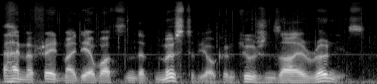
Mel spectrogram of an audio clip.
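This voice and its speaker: In a classic radio drama, an English-accented actor plays a confident, teasing gentleman detective, speaking precisely with theatrical condescension. His voice is fairly low, with lively intonation at a normal speed, and his mood is coolly superior.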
